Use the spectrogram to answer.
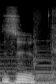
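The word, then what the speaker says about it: ず: one we had right so this su would turn into zoo if you add 10 10 it is now zoo zoo all right and say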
